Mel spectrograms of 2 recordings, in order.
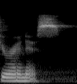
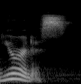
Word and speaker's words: Uranus: solution to this problem the alternative pronunciation of the name which goes Uranus and most scientists in public roles do use this pronunciation but for me Uranus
